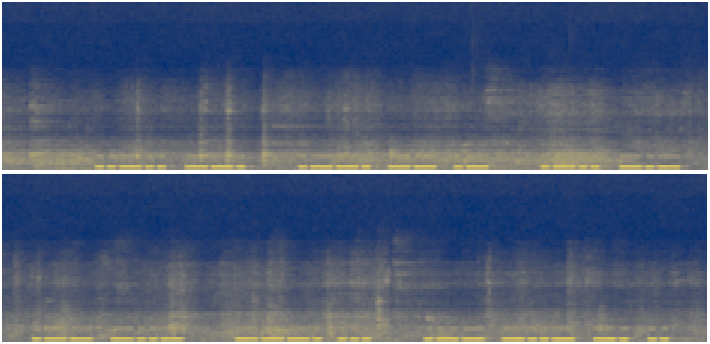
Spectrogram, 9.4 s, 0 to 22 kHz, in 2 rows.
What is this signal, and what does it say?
Morse code (Japanese Wabun code), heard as a keyed tone, hand-sent with a paddle, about 30 wpm, 640 Hz, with the noise of a restaurant. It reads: トリ ツヨイ カワ ヤマ ソラ ヤマダ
